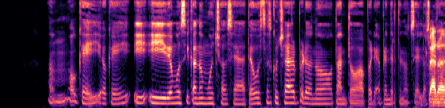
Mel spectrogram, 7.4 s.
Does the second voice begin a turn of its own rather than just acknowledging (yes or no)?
yes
